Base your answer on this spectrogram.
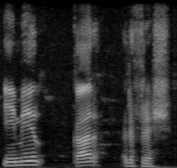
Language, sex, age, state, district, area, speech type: Kashmiri, male, 30-45, Jammu and Kashmir, Kulgam, rural, read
